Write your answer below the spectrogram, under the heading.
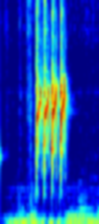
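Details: Cinereous tit (gelatik batu), a very chattery bird, recorded as a lure to prompt other tits to call: four rapid, high, thin whistled notes in a quick burst over a faint low background hum.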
